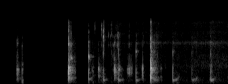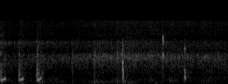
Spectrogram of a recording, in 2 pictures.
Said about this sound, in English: But though we want to get our feed, the fiery feed, to open it up by pouring that good old wine from France. La, there we go. Yeah, I've opened that without spilling any. Now we'll pour some.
